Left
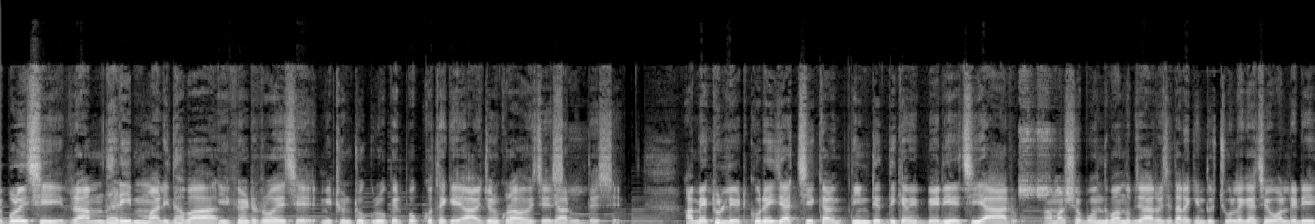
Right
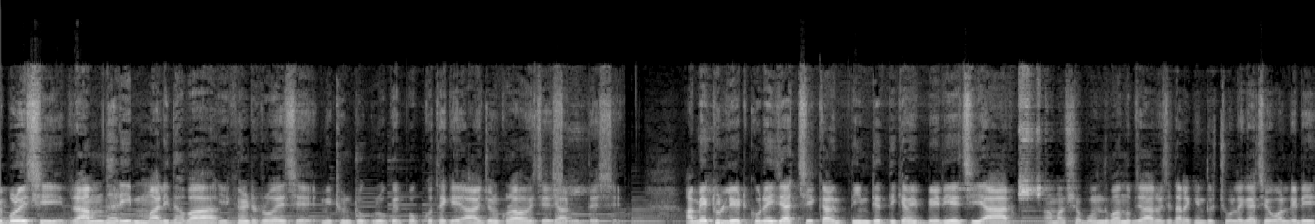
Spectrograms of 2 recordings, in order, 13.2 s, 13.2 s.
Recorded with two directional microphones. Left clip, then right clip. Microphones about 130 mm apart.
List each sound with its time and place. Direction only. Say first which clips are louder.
0.1 s speech: left 3 dB; 50° left (ahead or behind)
